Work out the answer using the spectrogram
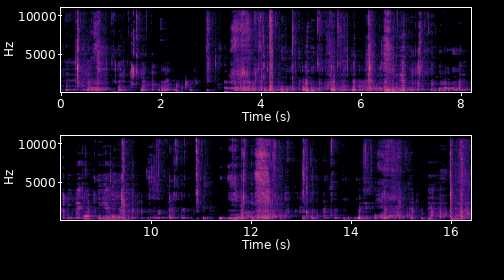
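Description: Close-miked chewing and mouth noises of people eating pork with mustard greens and rice by hand, with many irregular small clicks.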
